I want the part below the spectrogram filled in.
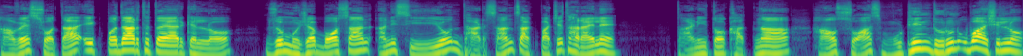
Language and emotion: Goan Konkani, fearful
